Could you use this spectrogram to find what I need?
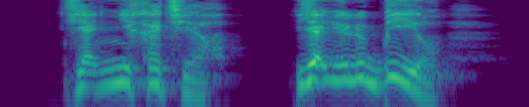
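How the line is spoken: Sobbing cry. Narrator (Russian): То ли выкрикнул, то ли всхлипнул он

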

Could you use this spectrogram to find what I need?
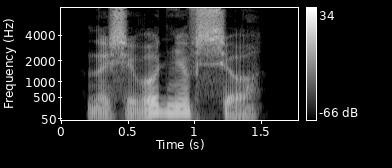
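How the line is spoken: Undertone. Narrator (Russian): сказал я вполголоса

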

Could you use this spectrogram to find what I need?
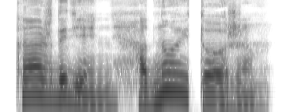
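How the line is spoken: Tired. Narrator (Russian): устало произнес Оопсан

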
